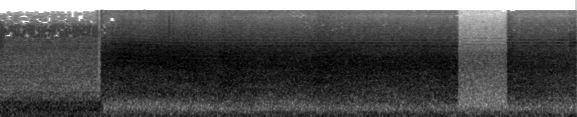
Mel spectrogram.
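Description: Jet engines roar loudly with a hissing rush.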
